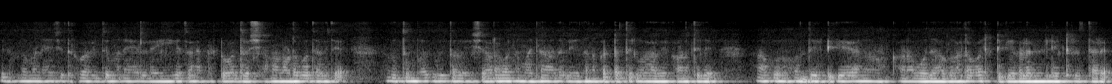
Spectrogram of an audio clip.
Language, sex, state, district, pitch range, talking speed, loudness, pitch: Kannada, male, Karnataka, Gulbarga, 135-140 Hz, 130 wpm, -14 LUFS, 135 Hz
